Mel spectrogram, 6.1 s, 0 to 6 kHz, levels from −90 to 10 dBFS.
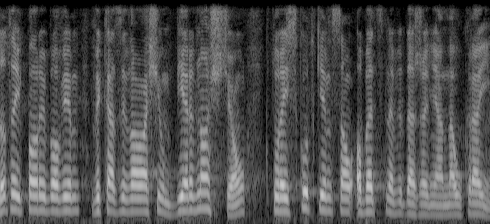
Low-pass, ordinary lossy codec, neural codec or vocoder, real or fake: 5.4 kHz; Opus, 64 kbps; codec, 16 kHz, 8 kbps, FunCodec, trained on Chinese and English, 25 frames a second; fake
